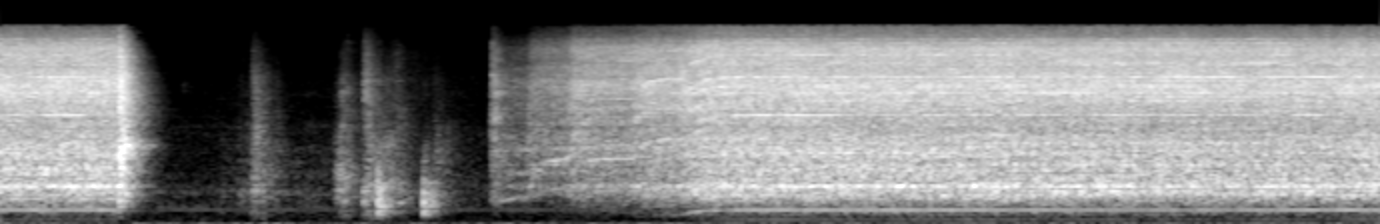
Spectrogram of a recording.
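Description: Cordless drill spinning a rotor of eight small flashlights at high speed, with a steady whir. About a second in it stops, a few faint clicks follow, then it starts again with a rising whine and settles back to a steady high-speed run.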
